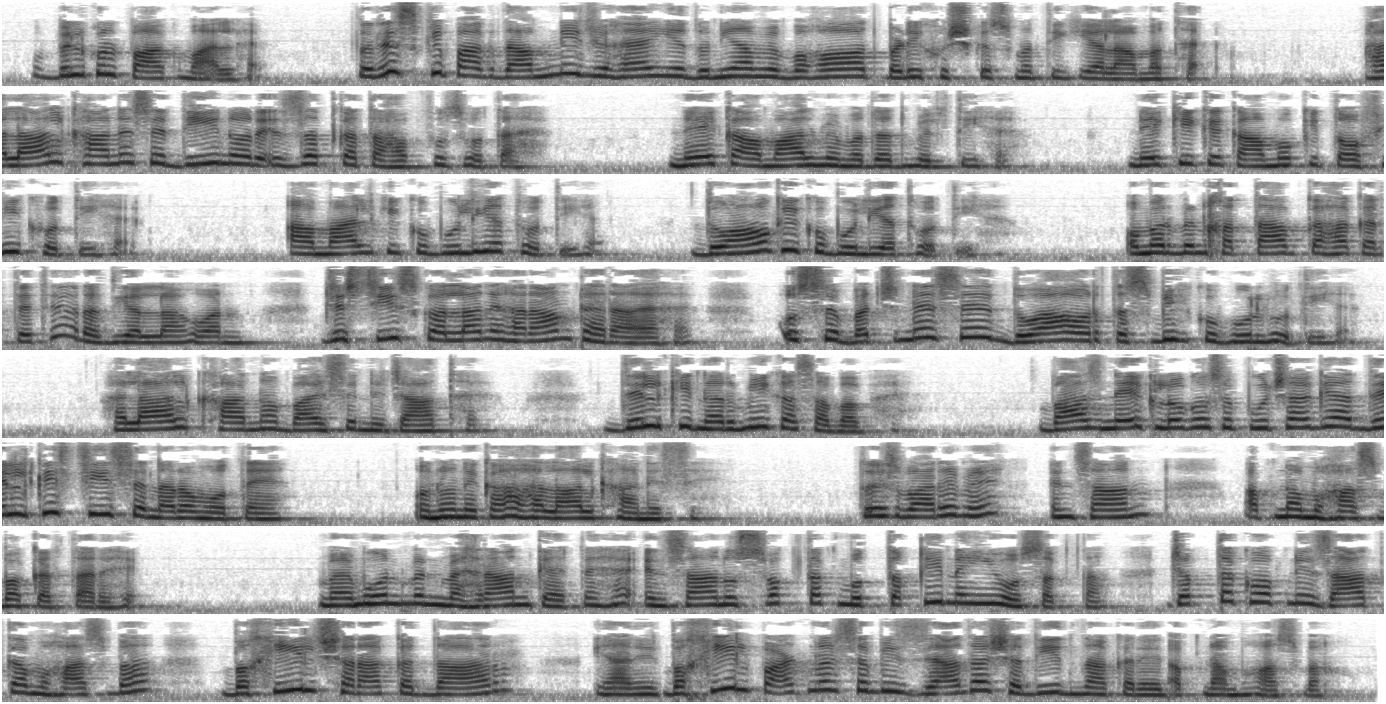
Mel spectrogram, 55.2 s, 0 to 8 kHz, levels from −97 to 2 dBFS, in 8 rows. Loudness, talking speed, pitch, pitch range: -16 LUFS, 170 wpm, 215 Hz, 190-255 Hz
